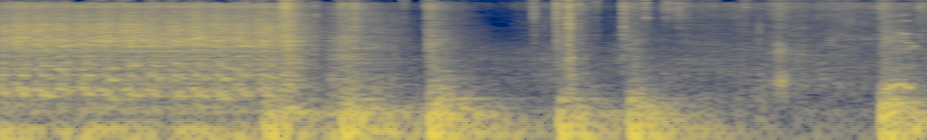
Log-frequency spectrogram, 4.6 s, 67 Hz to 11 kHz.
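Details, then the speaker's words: 1989 Chevy Suburban bought from a junkyard: the starter cranks in uneven bursts with no catch and no fuel pump whir. No fuel is getting to the engine; the missing horn fuse is suspected, since the fuses are sequential. "but I do not hear the fuel pump kicking on yep no fuel getting to it"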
